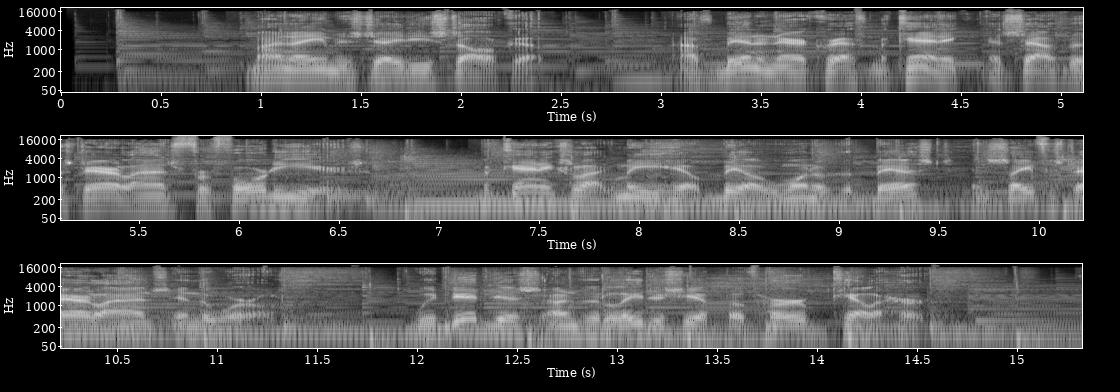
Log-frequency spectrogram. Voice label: Radio; Picket Radio AD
